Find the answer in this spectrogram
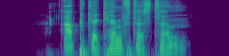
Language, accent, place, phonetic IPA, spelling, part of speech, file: German, Germany, Berlin, [ˈapɡəˌkɛmp͡ftəstəm], abgekämpftestem, adjective, De-abgekämpftestem.ogg
- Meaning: strong dative masculine/neuter singular superlative degree of abgekämpft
